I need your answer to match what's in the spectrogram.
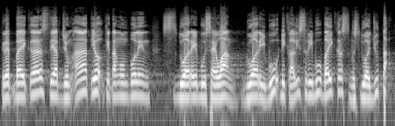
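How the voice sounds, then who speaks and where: Lively Sundanese-accented male preacher, smooth high voice, hall reverb. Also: moderate pace. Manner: animated, jokey, shifts into Sundanese asides, swings between loud and soft. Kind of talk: lively sermon to motorbike drivers.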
